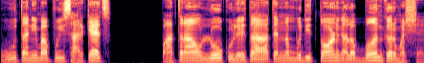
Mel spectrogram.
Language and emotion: Goan Konkani, disgusted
